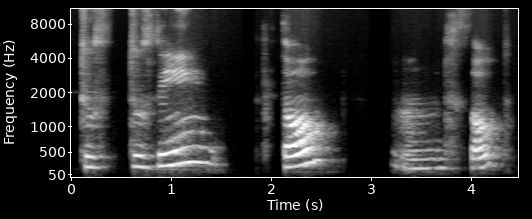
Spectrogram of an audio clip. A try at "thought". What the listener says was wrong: Just make the T a little bit more noticeable, please, guys. Like thought, thought.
